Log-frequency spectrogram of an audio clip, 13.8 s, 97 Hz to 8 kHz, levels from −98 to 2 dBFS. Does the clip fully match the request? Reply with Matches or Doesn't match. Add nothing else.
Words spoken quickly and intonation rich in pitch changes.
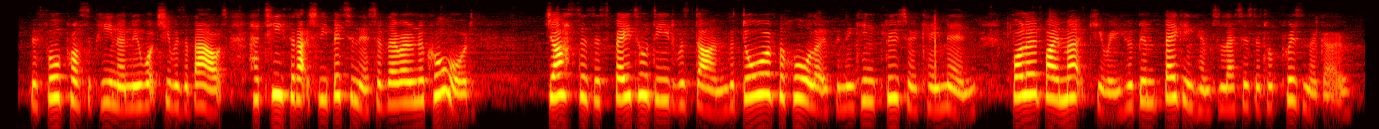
Matches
